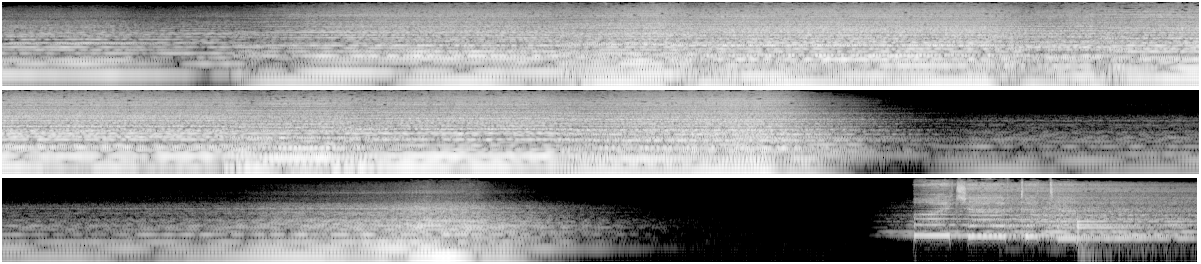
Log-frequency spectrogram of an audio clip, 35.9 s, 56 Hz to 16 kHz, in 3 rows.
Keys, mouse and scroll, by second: 0.2 Tab, 1.1 ctrl+r, 3.7 click, 5.0 ctrl+r, 6.6 click, 7.6 click, 8.9 click, 9.9 Tab, 10.5 middle click, 12.5 shift+click, 13.1 shift+click, 17.0 click, 18.6 ctrl+z, 23.6 click, 24.4 click, 25.4 click, 27.1 click, 28.0 click, 29.2 click, 30.6 middle click, 31.1 shift+middle click, 32.4 shift+middle click, 34.7 Tab.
